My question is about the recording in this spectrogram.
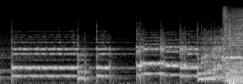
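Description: Organ music: a sparse passage of held notes and chords that change about every half second, with a brief drop-out a little past the middle.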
